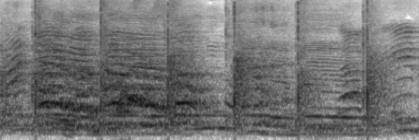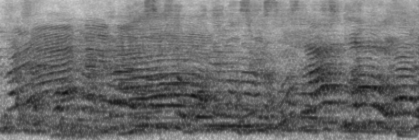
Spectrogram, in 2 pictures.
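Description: A group clapping in a steady rhythm, about three claps a second, while voices sing along. The clapping fades out about three seconds in, and several voices shout together.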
